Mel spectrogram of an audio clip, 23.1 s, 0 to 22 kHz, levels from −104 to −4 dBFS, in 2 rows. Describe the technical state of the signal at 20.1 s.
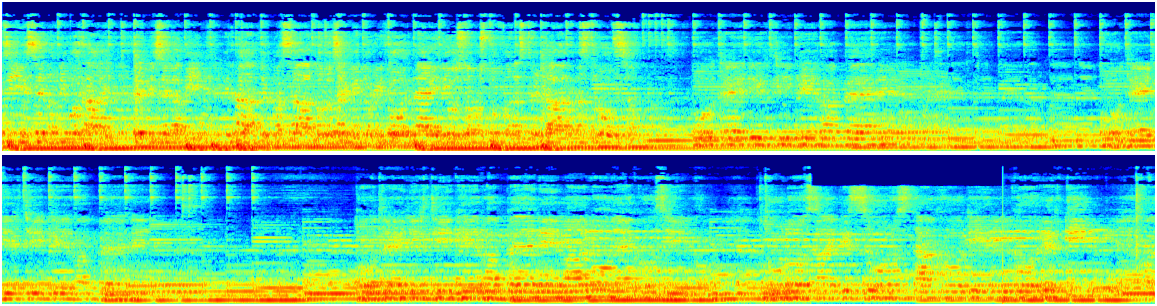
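At 20.1 s the sound is duller and somewhat quieter, with nothing above 9 kHz and a faint new noise floor well below the signal, from 19.61 to 21.53 s. The likely cause is an input switched to a poorer device, one with a narrower band and its own tone and noise.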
